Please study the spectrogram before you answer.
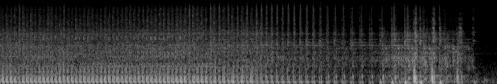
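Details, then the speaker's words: Craftsman snow blower with Tecumseh engine, cold start on half choke: small single putters unevenly at about four beats a second, then fades and dies out; running rough but not stalling. "so you can see it started right up no problem I ran it on Midway choke for a little bit but you could still hear it's not run it wasn't running quite right but it wasn't looking to stall"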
